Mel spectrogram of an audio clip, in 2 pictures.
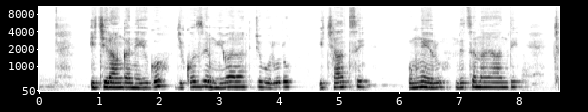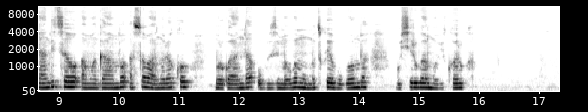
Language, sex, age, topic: Kinyarwanda, female, 18-24, health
